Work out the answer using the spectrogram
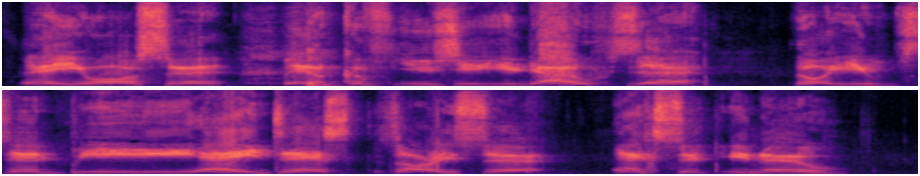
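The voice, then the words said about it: Put-on British accent. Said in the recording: “That's my British accent. ... I was transported back to Old Blighty.”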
